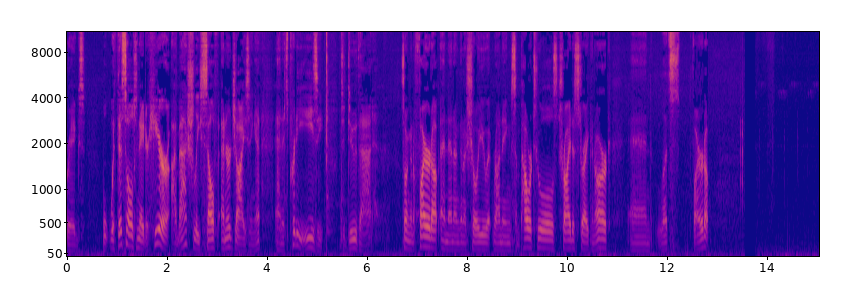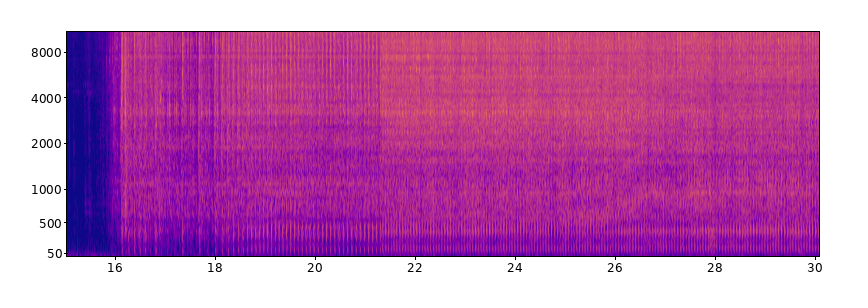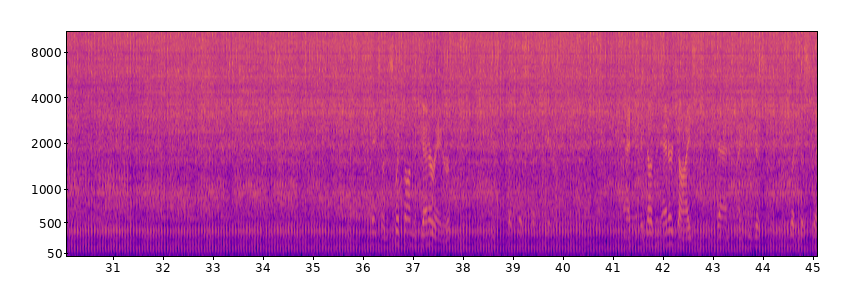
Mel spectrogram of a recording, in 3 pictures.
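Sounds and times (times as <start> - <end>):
small engine starting and running: 15.7 - 45.0.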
